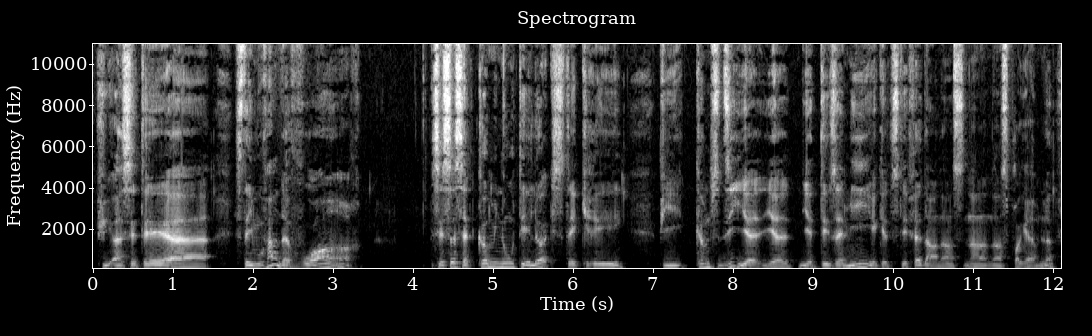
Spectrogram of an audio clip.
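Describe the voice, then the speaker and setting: A man's voice: medium pitch, big pitch swings, moderate pace. A middle-aged man with a Quebec French accent, chatting casually as an interview guest and often repeating words as he searches for his phrasing. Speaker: animation teacher and programme coordinator, interview guest.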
